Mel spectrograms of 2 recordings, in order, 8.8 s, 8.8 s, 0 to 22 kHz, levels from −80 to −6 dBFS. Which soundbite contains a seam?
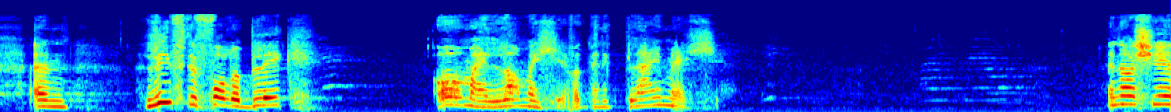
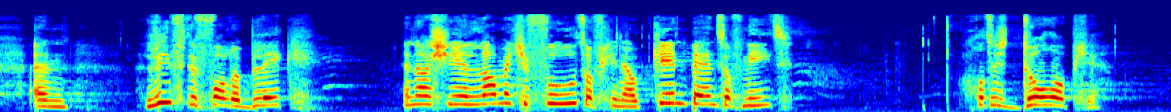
second; 1 cut; at 2.8 s

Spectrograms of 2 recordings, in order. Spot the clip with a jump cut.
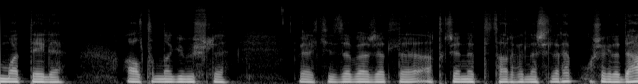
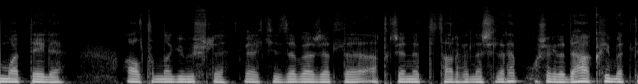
second; 1 cut; at 2.4 s

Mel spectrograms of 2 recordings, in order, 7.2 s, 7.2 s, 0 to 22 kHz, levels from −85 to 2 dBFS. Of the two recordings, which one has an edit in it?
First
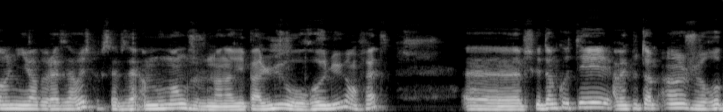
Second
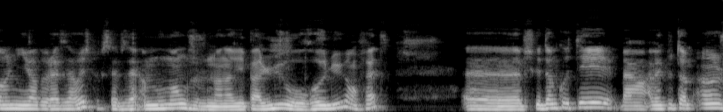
first; 1 cut; at 6.1 s

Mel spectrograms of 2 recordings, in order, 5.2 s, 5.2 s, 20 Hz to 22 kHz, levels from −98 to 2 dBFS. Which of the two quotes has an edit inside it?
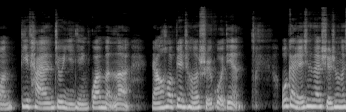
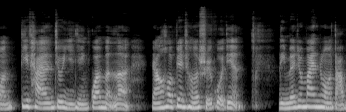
first; 1 cut; at 4.1 s

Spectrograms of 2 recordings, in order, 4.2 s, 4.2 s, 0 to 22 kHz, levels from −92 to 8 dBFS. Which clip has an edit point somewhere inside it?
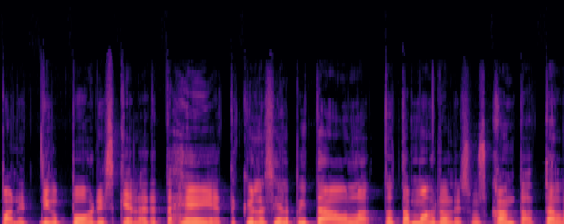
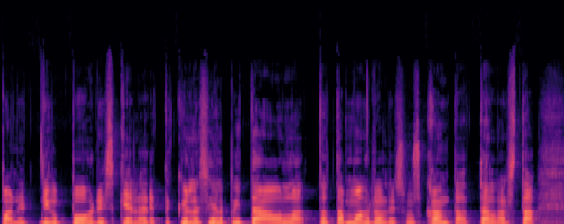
second; 1 cut; at 1.1 s

